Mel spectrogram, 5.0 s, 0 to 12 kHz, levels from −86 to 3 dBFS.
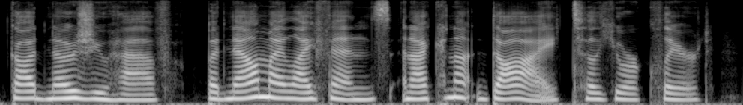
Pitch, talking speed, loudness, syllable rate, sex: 205 Hz, 205 wpm, -16 LUFS, 4.7 syllables/s, female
